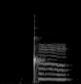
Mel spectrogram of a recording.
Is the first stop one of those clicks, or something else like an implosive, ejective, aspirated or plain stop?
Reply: click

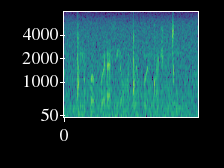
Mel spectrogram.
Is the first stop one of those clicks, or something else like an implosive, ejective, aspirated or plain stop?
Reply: click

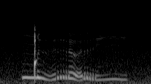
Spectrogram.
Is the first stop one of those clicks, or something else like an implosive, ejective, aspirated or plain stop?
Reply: click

